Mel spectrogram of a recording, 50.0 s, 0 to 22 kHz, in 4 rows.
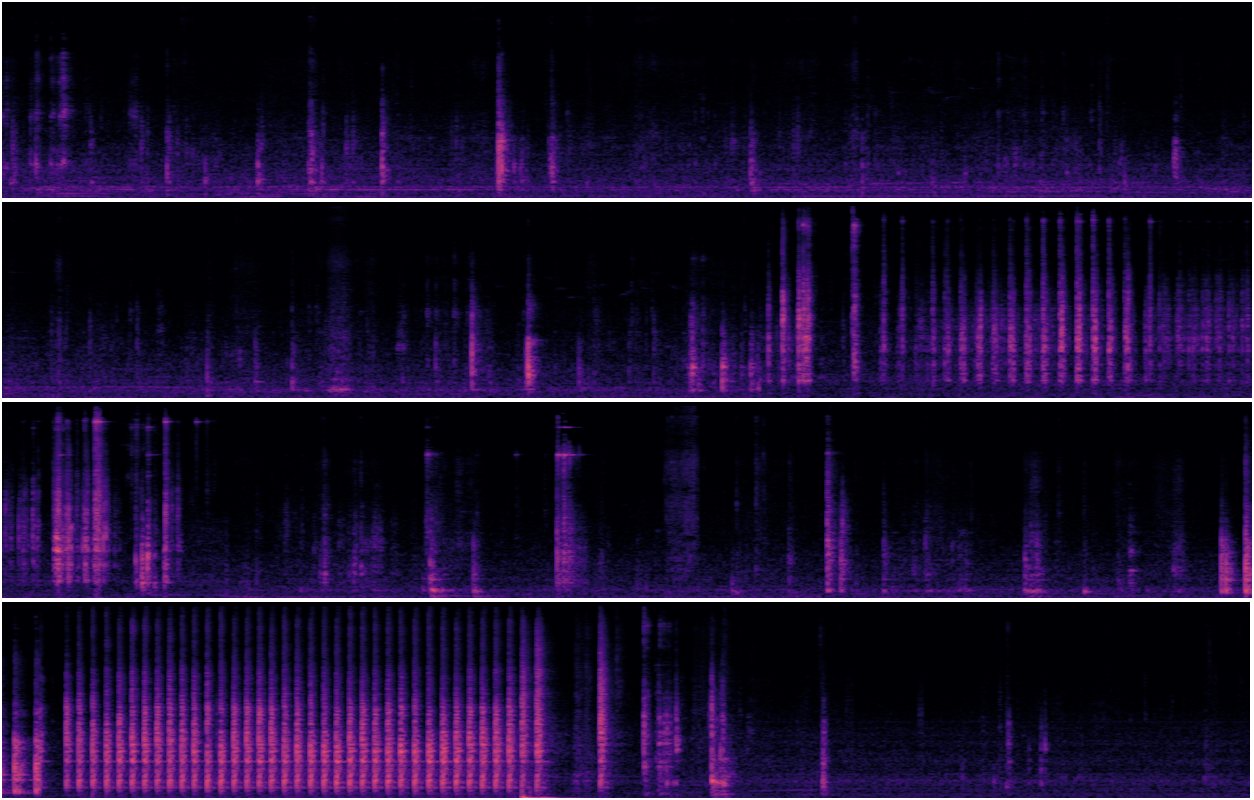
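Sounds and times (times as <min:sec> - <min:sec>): tools knocking and clinking: 0:19.4 - 0:27.1, 0:37.2 - 0:43.0.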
